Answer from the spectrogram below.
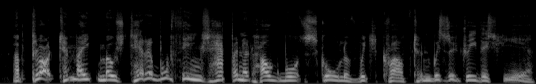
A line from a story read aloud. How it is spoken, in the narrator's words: whispered Dobby, suddenly trembling all over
